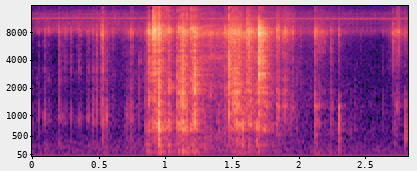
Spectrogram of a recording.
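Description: Scissors cut through paper close up, a short run of crisp snips and rustling slices that bunch up in the middle, with quiet pauses before and after.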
